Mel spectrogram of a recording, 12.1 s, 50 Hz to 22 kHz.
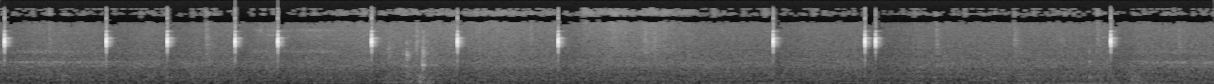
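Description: Radiation Alert Inspector+ Geiger counter clicking once for each detected count: about a dozen short, high-pitched clicks at irregular, random spacing, roughly one a second, two of them almost together, the slow rate of a low-level reading around 0.2 µSv/hr.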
